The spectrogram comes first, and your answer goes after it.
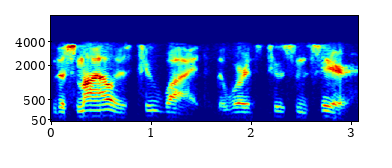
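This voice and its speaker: A man narrates a play's stage directions from a script. His voice is fairly low. The sound is dry, with a narrow telephone-like band. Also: normal speed, no echo.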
